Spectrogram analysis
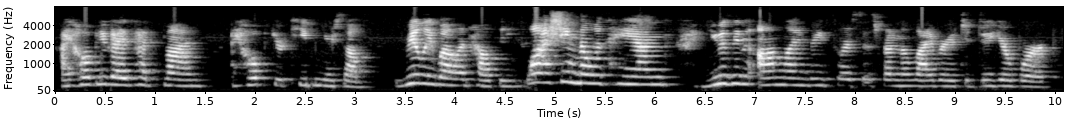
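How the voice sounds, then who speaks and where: A woman's voice: fairly high pitch, a little slow, hardly any pauses, dull audio. A woman telling stories to children as a library storyteller, in a casual style.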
